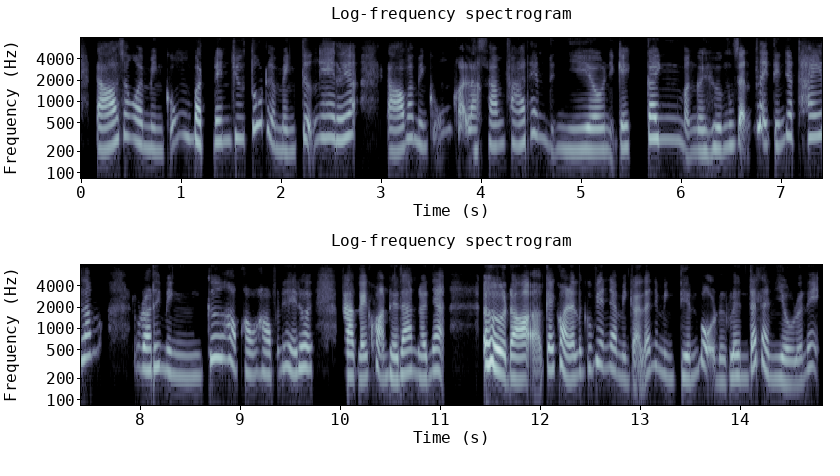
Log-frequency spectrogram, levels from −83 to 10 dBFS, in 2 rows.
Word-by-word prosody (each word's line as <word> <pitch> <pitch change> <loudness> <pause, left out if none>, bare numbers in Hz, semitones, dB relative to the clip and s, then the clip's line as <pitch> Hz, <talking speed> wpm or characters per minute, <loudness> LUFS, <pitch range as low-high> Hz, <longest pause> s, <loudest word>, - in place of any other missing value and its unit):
Đó, 225 +5 +3
xong 330 -1 -7
rồi 265 -2 -1
mình 220 -2 -9
cũng 320 +2 -9
bật 265 -2 +4
lên 275 +1 -3
YouTube 360 +10 -3
là - - -4
mình 205 -2 -9
tự - - -4
nghe 310 0 -4
thôi 290 +1 0
á. 335 - 0 0.3
Đó, 205 +1 +1
và 310 - -4
mình 250 -5 -9
cũng, 405 - -17
gọi - - -4
là, 205 - -3
khám 240 0 -3
phá 260 0 -4
thêm 335 -5 -9
được 210 - -18
nhiều 210 0 -2
những 210 - -12
cái 225 0 -1 0.2
kênh 295 -2 +1
mọi 180 - -7
người 200 0 -5
hướng 220 +3 -4
dẫn - - 0
lại 470 +2 +1
tiếng 245 - -6
Nhật 330 -1 -5
hay 320 +2 -3
lắm. 405 +2 +2 0.4
Lúc 285 - -16
đó 265 - +7
thì 285 +1 -1
mình 215 -4 -7
cứ 390 0 +2
học, 375 - 0
học, 230 -2 -2
học 225 -2 0
như 285 - -6
thế 240 - 0
thôi. 280 -1 +3 0.3
Và 220 - +7
cái 200 +1 +3
khoảng - - 0
thời 200 -2 +1
gian 240 +2 +2
đó 205 - -2
nha 255 0 +2 0.4
ừ, 280 -8 +12
đó, 205 -1 +7
ờ, - - +2
cái 265 -1 +3
khoảng - - +5
đang 240 - -7
Covid 295 +2 -4
nha 270 -2 0
mình 200 -5 -10
cảm - - -2
giác 235 - -2
là 295 - -11
mình 215 -4 -11
tiến 210 +1 -2
bộ - - +1
được 190 +1 -9
lên 210 -1 -1
rất 325 +5 +1
là - - +2
nhiều 195 -4 -3
luôn 180 - -7
ấy. 290 - -4
245 Hz, 310 wpm, -22 LUFS, 210-295 Hz, 0.4 s, ừ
